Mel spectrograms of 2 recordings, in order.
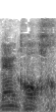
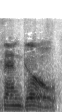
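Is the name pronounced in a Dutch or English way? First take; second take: Dutch; English. First: The name is said with a Dutch pronunciation. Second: The name is said with an English pronunciation. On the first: "if you're really Dutch, it's like Van Gogh" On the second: "We say Van Gogh"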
